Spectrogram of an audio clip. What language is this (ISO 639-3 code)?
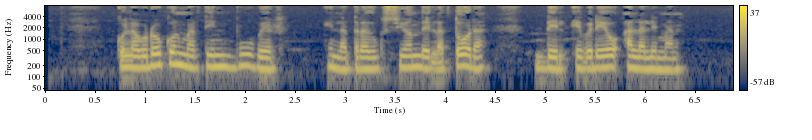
spa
